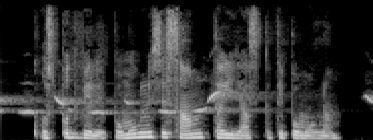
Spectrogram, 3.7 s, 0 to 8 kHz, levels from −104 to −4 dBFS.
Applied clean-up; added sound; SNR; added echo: none; Chirp, tweet; 12 dB; none.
